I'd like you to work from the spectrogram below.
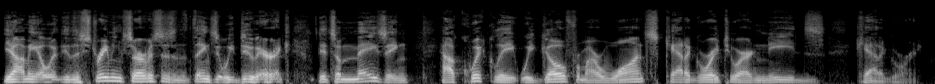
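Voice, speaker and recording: A middle-aged man from Texas speaks as a guest on a radio interview in an earnest, reflective manner. His voice sits low and carries a gravelly edge. The studio sound is dry and close. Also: moderate pace, no room sound. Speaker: charity representative guest.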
